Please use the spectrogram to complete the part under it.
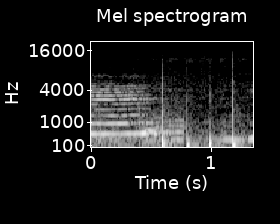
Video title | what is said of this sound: HOW TO MAKE AMISH WHITE BREAD - KITCHENAID PROLINE 7 QT - COOK WITH ME | it's Hollow on the bottom as well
